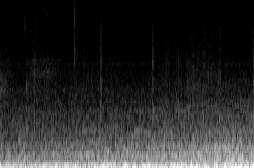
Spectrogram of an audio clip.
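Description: Honda CR-V turbo engine heard from inside the car while driving, a steady low rumble with road noise, continuous and fairly even throughout.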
